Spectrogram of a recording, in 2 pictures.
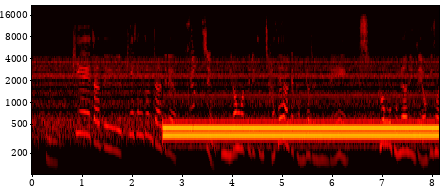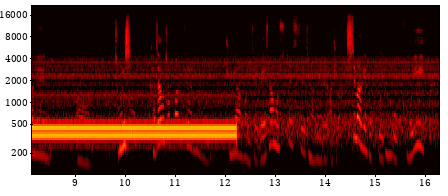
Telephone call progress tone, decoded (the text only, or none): dial tone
